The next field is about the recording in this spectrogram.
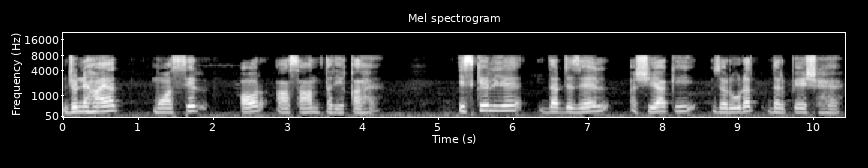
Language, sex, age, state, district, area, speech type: Urdu, male, 18-30, Delhi, North East Delhi, rural, spontaneous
